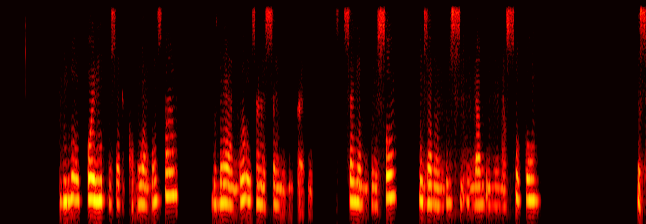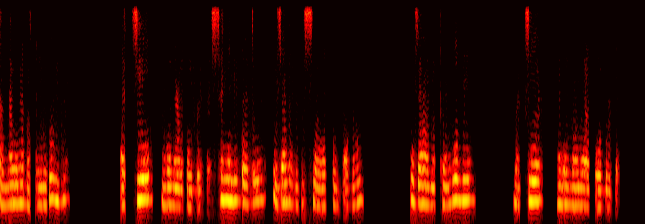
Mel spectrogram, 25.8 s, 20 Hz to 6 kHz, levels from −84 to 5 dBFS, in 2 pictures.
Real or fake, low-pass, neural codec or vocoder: fake; 5.4 kHz; codec, 16 kHz, 1 kbps, FreqCodec, smaller model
